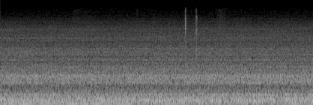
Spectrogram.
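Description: Off-road vehicle's engine running steadily without revving, heard from inside the cabin.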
